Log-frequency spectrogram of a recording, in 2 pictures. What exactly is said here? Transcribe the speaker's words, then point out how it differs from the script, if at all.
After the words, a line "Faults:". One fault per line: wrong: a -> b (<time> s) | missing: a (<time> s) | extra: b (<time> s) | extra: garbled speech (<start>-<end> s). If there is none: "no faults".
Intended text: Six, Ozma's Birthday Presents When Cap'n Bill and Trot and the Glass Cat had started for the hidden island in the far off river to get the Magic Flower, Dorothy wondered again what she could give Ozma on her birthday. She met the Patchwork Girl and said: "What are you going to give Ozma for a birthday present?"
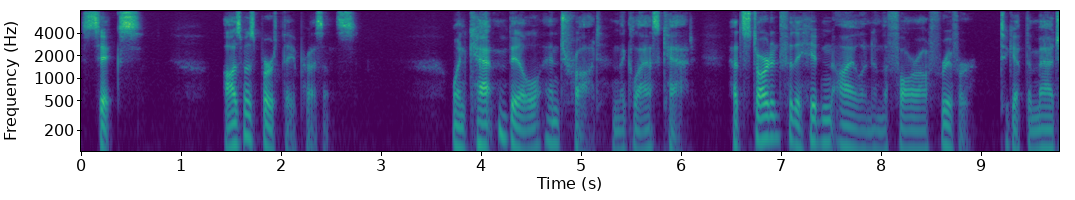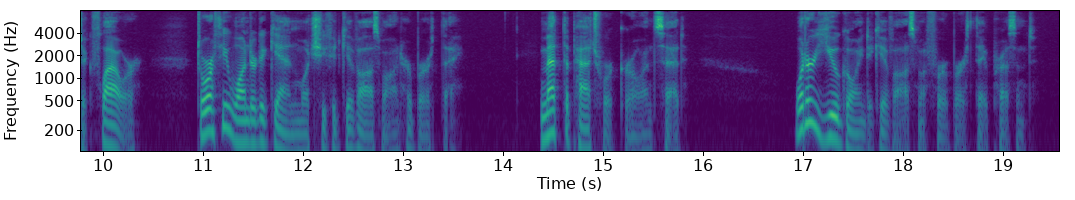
Six, Ozma's Birthday Presents When Cap'n Bill and Trot and the Glass Cat had started for the hidden island in the far off river to get the Magic Flower, Dorothy wondered again what she could give Ozma on her birthday. Met the Patchwork Girl and said: "What are you going to give Ozma for a birthday present?"
Faults:
missing: She (13.6 s)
